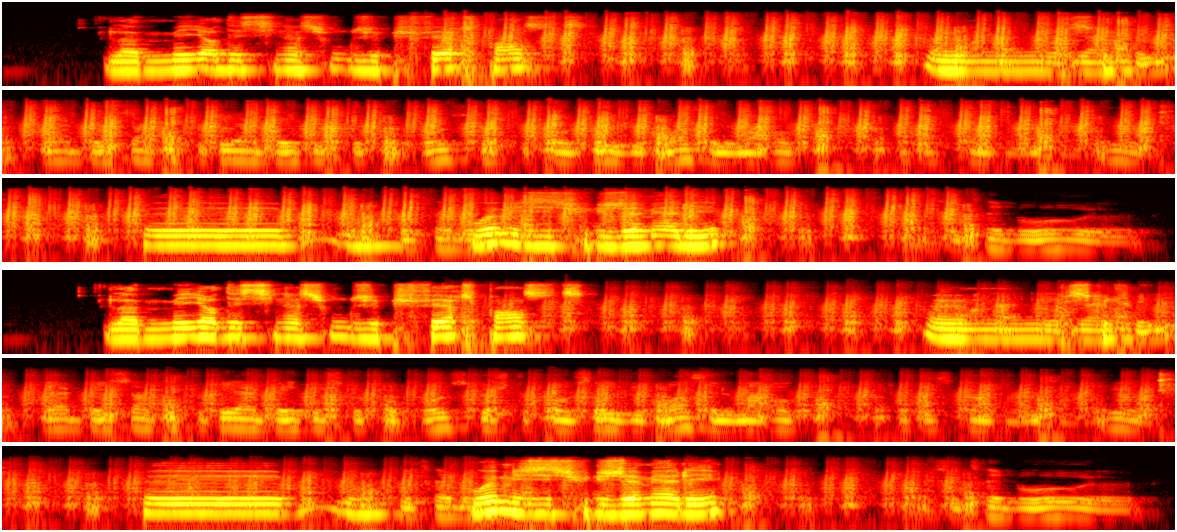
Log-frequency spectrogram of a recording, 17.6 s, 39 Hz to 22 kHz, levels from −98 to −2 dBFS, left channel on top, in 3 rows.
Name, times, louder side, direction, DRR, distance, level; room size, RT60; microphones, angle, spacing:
voice 1, 0.5-2.9 4.6-5.6 11.6-11.7 12.4-13.7 14.1-15.3, right 3 dB, 75° right, 0.9 m, -23 dB
sound 1, 2.0-16.6, left 6 dB, 85° left, 0.8 m, -34 dB
voice 2, 4.8-9.8 10.5-11.7 13.7-14.2 16.3-17.4, right 2 dB, 35° right, 1.0 m, -36 dB
14.0 x 4.9 x 3.2 m
head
